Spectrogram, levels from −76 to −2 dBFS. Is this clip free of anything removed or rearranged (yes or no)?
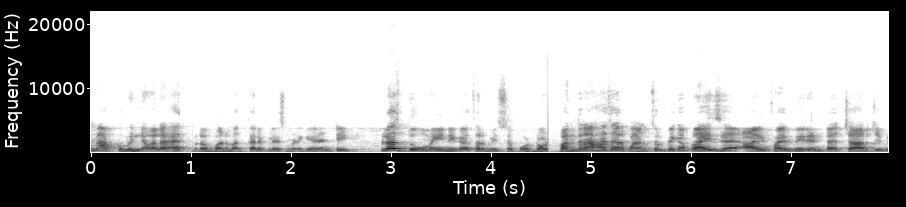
no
